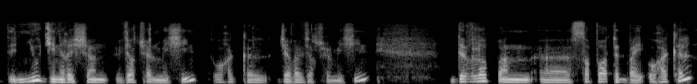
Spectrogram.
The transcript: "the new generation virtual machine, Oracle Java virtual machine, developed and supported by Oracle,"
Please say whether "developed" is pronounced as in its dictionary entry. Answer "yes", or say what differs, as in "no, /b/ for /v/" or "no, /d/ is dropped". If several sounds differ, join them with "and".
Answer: no, /t/ is dropped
